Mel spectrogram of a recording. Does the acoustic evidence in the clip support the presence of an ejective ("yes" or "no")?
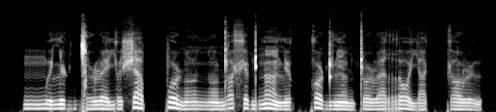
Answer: no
